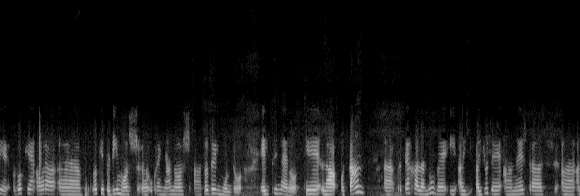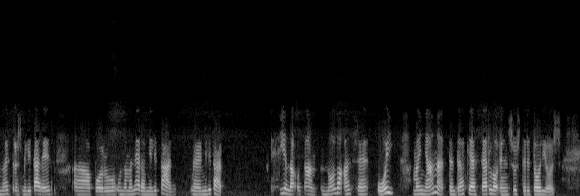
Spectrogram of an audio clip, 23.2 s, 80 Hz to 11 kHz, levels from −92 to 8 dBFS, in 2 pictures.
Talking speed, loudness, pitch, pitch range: 135 wpm, -28 LUFS, 205 Hz, 195-230 Hz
